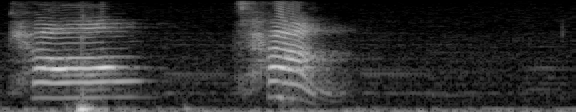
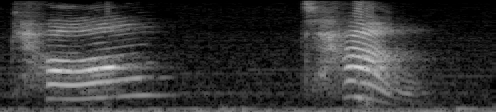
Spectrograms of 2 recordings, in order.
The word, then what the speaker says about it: Pyeongchang: Here is how you pronounce the Korean pronunciation guide for the host city for the 2018 Olympics. Pyeongchang, Pyeongchang, Pyeongchang, Pyeongchang.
